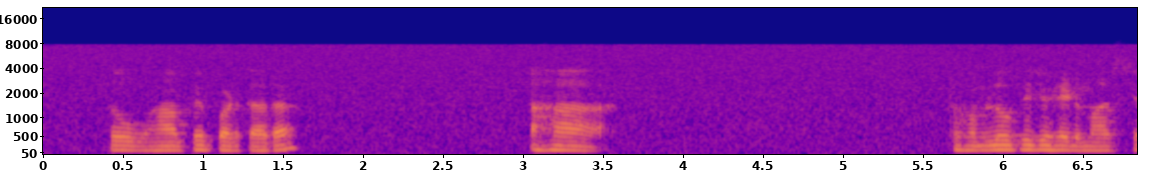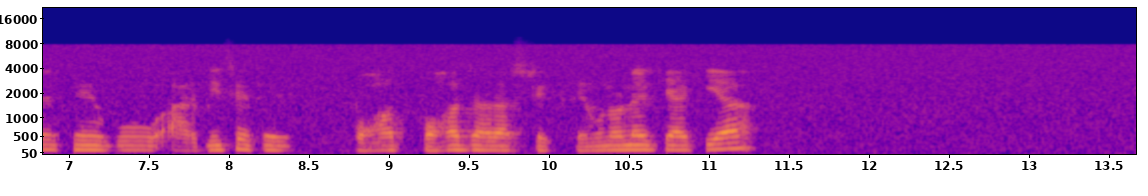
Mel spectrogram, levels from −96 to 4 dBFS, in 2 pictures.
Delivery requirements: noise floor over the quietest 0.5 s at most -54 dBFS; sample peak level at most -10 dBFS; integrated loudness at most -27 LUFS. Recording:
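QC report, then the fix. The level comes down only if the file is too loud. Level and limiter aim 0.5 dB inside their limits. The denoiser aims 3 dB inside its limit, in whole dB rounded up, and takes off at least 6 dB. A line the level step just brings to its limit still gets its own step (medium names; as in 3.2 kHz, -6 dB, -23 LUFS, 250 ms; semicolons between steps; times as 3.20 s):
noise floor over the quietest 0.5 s -50 dBFS: fail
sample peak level -13.5 dBFS: pass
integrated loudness -31.5 LUFS: pass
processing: noise reduction 7 dB, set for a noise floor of -50 dBFS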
